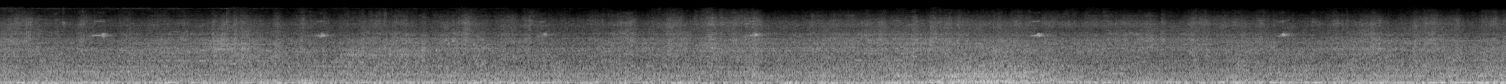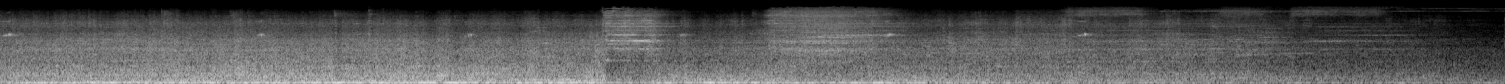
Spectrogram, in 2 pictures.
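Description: Freight train cars rolling past with a steady heavy rumble and rattle of wheels on rail, broken by short high wheel squeals every second or two. A longer burst of squealing comes about two-thirds of the way in, then the sound fades as the train moves away.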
